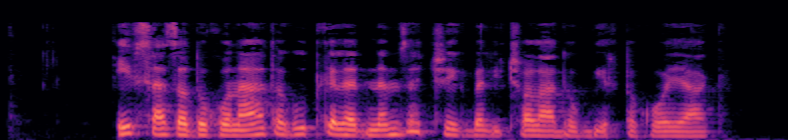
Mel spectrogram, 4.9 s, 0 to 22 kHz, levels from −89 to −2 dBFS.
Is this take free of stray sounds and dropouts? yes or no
yes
